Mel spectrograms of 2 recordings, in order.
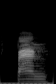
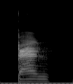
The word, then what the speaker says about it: Ben: Ben. – I'm sorry, what was that? – Ben. – How do you spell that? – B-E-N.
